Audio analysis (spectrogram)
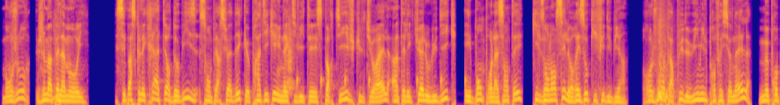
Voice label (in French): french e-learning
